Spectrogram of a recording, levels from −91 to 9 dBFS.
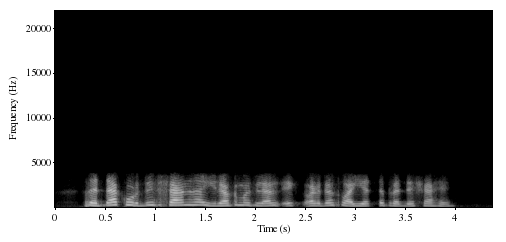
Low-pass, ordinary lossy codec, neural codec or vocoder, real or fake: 3.6 kHz; Opus, 16 kbps; codec, 16 kHz in and 24 kHz out, 0.9 kbps, LongCat-Audio-Codec, four codebook decoder; fake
